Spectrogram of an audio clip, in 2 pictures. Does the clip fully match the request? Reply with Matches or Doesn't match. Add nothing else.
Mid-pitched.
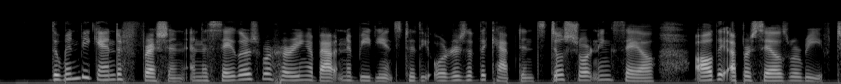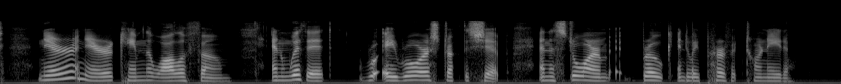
Matches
